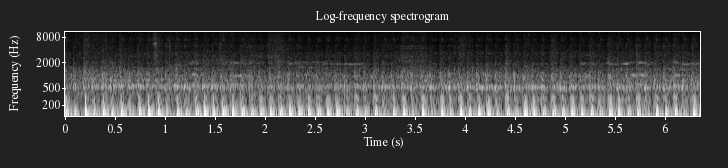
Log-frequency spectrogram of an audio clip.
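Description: A 2023 Yamaha Sniper 155R motorcycle engine with 30,000 km idles close by with a steady, rapid low thumping pulse that stays constant throughout.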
